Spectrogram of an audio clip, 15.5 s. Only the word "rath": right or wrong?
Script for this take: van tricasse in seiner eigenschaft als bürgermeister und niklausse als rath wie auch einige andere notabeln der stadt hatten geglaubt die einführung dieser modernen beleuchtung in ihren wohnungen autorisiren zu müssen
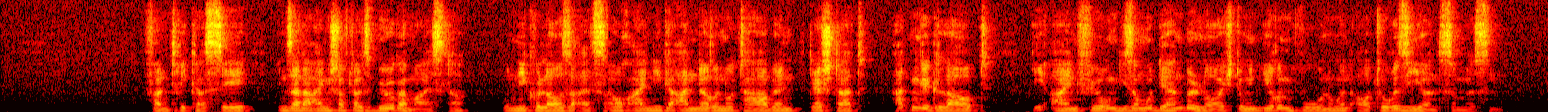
wrong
